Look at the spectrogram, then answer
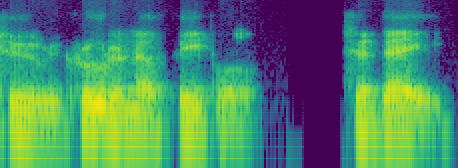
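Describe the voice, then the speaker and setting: In a Southern US accent, a man speaks somewhat breathily at a fairly slow pace with fairly even intonation. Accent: Southern US (Georgia). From US South, South Georgia. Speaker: radio host, Vietnam era veteran. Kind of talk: radio talk show discussion.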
